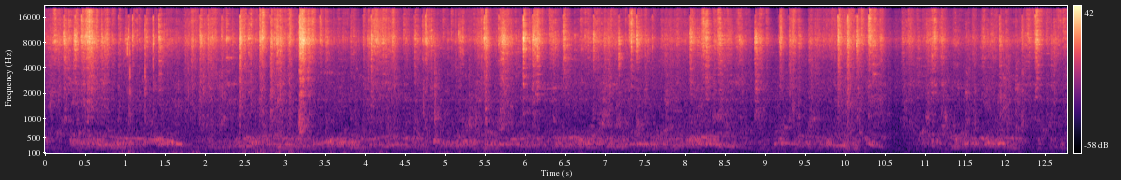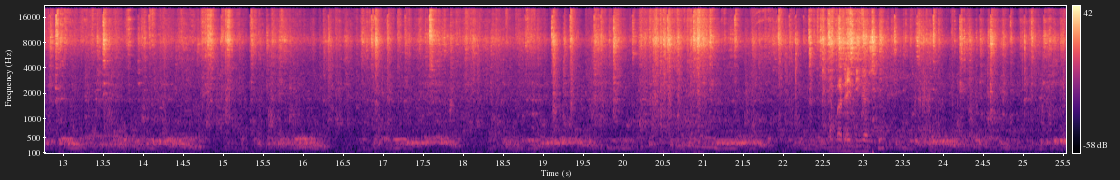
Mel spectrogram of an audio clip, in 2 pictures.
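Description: Pigeons kept in a loft, here a group of hens, coo in soft rolling phrases that repeat over and over. Someone speaks briefly in the background.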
